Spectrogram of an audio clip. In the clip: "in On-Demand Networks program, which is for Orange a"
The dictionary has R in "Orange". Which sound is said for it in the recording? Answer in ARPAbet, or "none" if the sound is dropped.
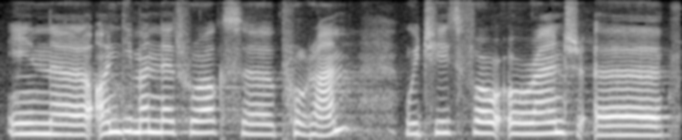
R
